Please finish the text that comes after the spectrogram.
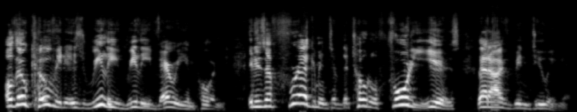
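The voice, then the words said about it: Impression of Anthony Fauci. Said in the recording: “I need to read this in my Fauci voice.”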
